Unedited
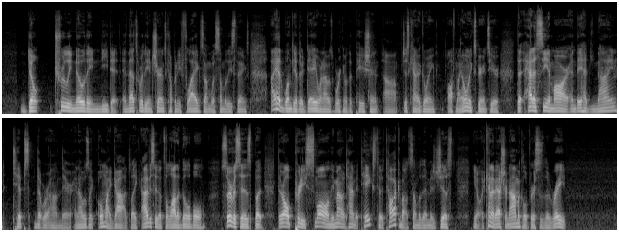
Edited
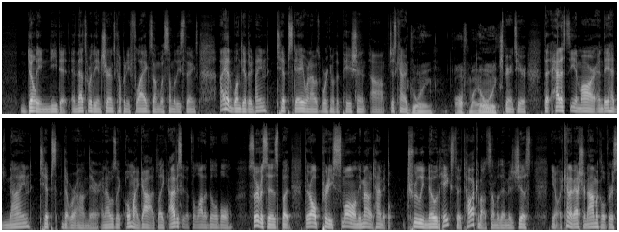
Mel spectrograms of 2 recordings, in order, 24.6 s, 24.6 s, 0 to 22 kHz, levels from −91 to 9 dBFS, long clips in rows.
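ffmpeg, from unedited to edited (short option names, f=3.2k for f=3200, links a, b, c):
-filter_complex "[0:a]asplit=10[a][b][c][d][e][f][g][h][i][j];[a]atrim=end=0.672[k];[b]atrim=start=1.688:end=6.082[l];[c]atrim=start=12.078:end=12.842[m];[d]atrim=start=6.078:end=8.354[n];[e]atrim=start=8.35:end=9.46,asetpts=PTS-STARTPTS,asetrate=25578,aresample=44100,atrim=end_sample=84398,asetpts=PTS-STARTPTS[o];[f]atrim=start=9.456:end=10.7,asetpts=PTS-STARTPTS,afade=t=out:st=1.24:d=0.004:c=hsin[p];[g]atrim=start=10.7:end=15.35,asetpts=PTS-STARTPTS,afade=t=in:d=0.4,afade=t=out:st=4.646:d=0.004:c=hsin:silence=0.16788[q];[h]atrim=start=15.35:end=19.482,asetpts=PTS-STARTPTS,afade=t=in:d=1.7:silence=0.16788[r];[i]atrim=start=0.668:end=1.692[s];[j]atrim=start=19.478[t];[k][l]acrossfade=d=0.004:c1=hsin:c2=hsin[u];[u][m]acrossfade=d=0.004:c1=hsin:c2=hsin[v];[v][n]acrossfade=d=0.004:c1=hsin:c2=hsin[w];[w][o]acrossfade=d=0.004:c1=hsin:c2=hsin[x];[p][q][r]concat=n=3:v=0:a=1[y];[x][y]acrossfade=d=0.004:c1=hsin:c2=hsin[z];[z][s]acrossfade=d=0.004:c1=hsin:c2=hsin[aa];[aa][t]acrossfade=d=0.004:c1=hsin:c2=hsin"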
